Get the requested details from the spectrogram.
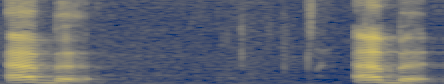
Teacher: Okay, so we don't need this abba sound, just abba without opening the 2 jaws. If I do it with abu, with rounding the 2 lips forward, it will be accompanying with dhamma, which is wrong, not abu. It is ab, not abu. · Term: qalqalah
